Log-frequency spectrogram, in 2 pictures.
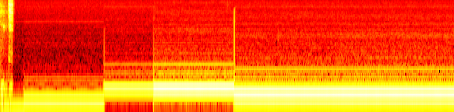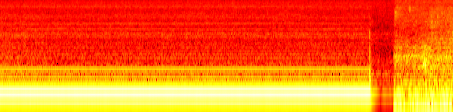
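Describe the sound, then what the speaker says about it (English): A steady low electronic hum of subwoofer bass fluttering in a Honda or Acura while the audio system reboots, with stepped pitch changes early on, then one sustained droning tone for several seconds before cutting off abruptly. "bass fluttering that's going on in the car while the system is rebooting"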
